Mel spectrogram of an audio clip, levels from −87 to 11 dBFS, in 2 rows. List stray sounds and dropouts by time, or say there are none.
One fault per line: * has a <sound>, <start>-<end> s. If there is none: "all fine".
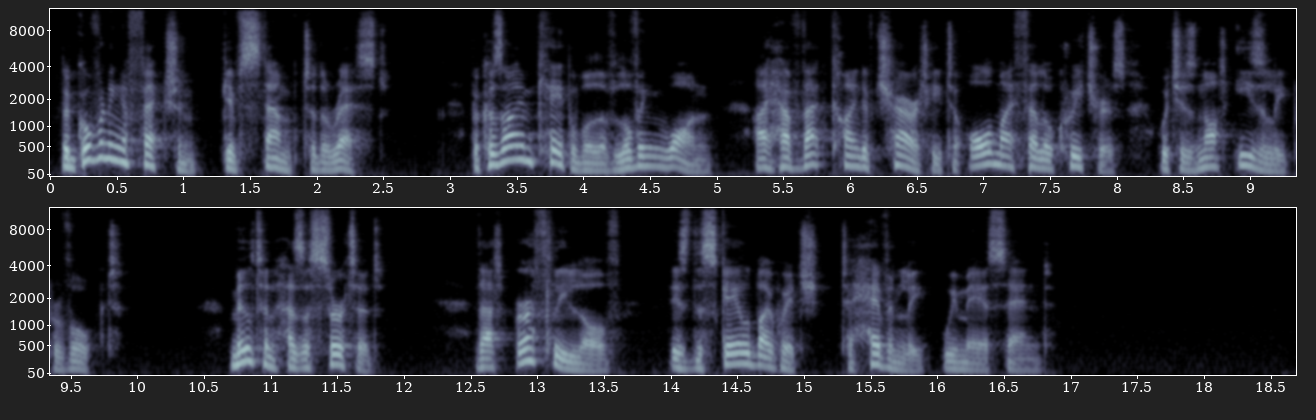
all fine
